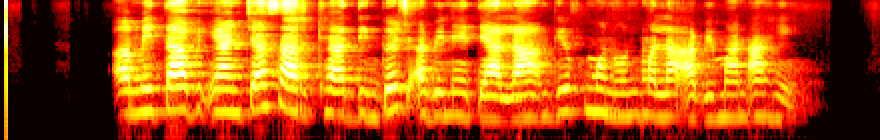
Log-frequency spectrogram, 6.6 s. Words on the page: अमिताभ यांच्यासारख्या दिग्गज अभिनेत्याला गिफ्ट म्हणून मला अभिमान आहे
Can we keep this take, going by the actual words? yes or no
yes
